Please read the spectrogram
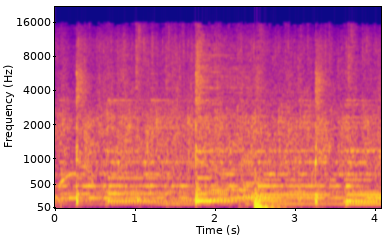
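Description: Soft background music of held, sustained chords, with water lapping in a baptism tank and a few soft knocks, the loudest about two and a half seconds in.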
